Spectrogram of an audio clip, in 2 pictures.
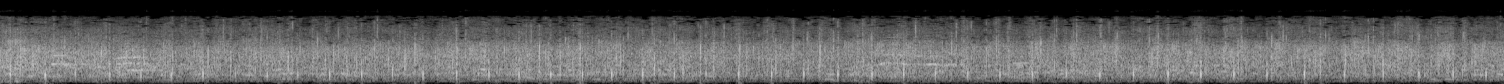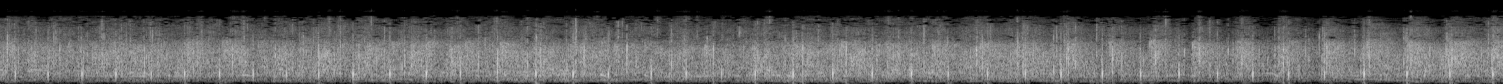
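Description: Audience applauding: dense, steady clapping that breaks out right as the accordion music ends.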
